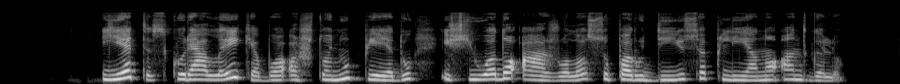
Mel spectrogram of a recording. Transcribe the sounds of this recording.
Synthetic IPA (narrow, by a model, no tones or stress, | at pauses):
jiɛt̪ʲɪskʊɾʲæːlˠɐɪkʲɛbʊʋoːʔɐʃt̪uɔnʲuːpʲeːd̪uːɪʃʲjuɔd̪oːʔɑːʒuɔlˠoːsʊpɐɾʊd̪ʲɪjʊsʲoːpʲlʲiɛnoːʔɐnd̪ɡɐlʲʊ̰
